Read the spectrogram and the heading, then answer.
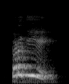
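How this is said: It is said loudly at a high, angry pitch. The speaker is angry and orders someone away. "kata pergi yang saya ucapkan bernada tinggi, menunjukkan bahwa saya ... sedang marah"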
